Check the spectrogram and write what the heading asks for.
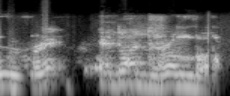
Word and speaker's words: Edward Rombo: Simple name, Edward Rombo.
